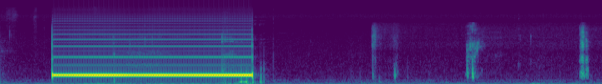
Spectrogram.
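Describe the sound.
A phone call rings out while waiting for an answer: one long, steady electronic ring tone lasts about two seconds, then quiet with a few faint clicks.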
